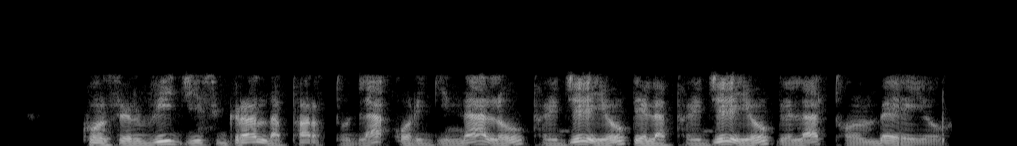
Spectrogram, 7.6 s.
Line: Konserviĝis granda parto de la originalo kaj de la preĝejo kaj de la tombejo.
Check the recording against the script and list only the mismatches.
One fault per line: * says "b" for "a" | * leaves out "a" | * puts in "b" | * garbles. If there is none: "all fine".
* leaves out "de"
* says "preĝejo" for "kaj"
* leaves out "kaj"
